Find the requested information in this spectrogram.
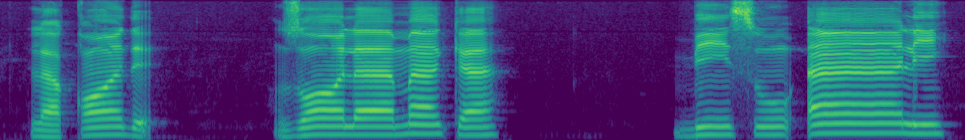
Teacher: huruf da berharakat sukun kita pantulkan atau kita qalqalahkan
